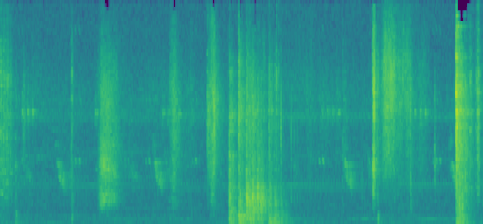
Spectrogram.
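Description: Wooden boards and a bar clamp being handled on a sawhorse: a few short knocks, and one louder, longer clattering scrape of wood about halfway through.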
